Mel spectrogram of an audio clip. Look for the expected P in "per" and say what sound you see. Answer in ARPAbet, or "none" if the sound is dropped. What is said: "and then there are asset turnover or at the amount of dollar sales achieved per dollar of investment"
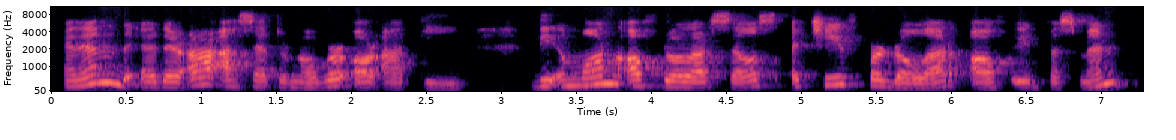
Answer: P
